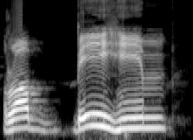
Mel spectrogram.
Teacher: را کو موٹا کرنا ہے، را کو با کے ساتھ ملانا ہے، پلس کرنا ہے.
